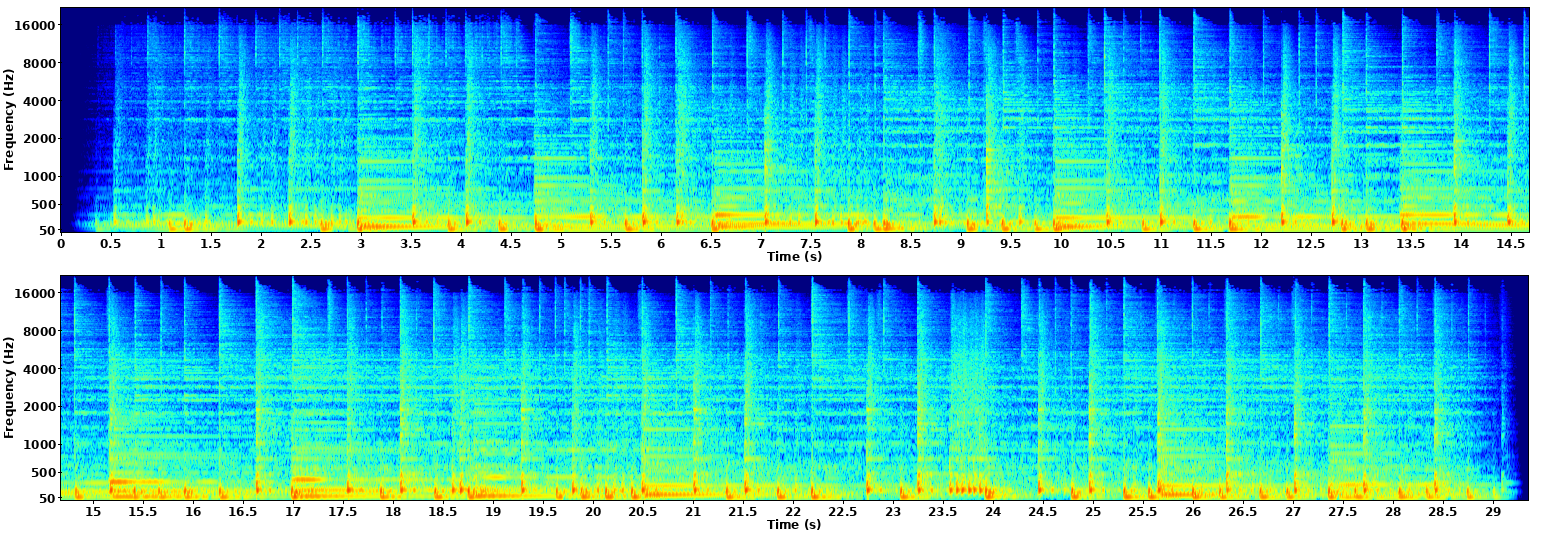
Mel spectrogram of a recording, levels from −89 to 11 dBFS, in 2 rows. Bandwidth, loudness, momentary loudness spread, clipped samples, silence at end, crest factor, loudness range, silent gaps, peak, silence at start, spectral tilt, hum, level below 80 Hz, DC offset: over 20 kHz; -19 LUFS; 7 LU; under 0.1%; 0.2 s; 16 dB; 2 LU; none; -2 dBFS; 0.35 s; -6.5 dB/octave; none; -26 dBFS; under 0.1%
